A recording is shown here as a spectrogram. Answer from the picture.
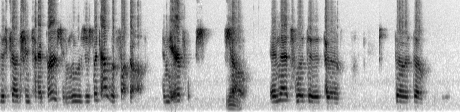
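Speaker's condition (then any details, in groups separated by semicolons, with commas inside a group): Cerebral palsy; appearance likened to Parkinson's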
